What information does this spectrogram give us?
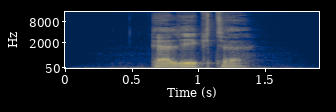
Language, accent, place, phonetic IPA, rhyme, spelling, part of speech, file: German, Germany, Berlin, [ɛɐ̯ˈleːktə], -eːktə, erlegte, adjective / verb, De-erlegte.ogg
- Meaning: inflection of erlegen: 1. first/third-person singular preterite 2. first/third-person singular subjunctive II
